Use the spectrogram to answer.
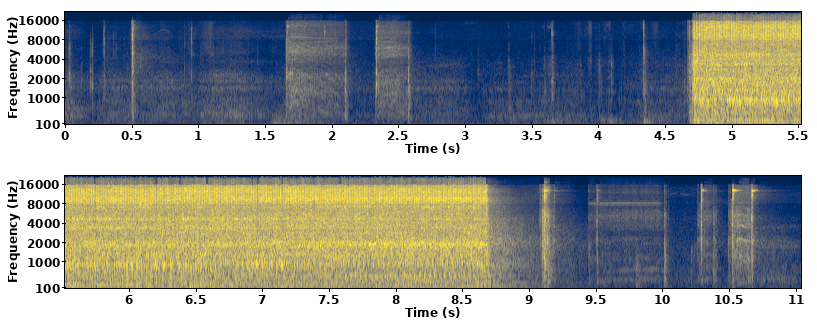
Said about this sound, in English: let's see if I can do that with the impact gun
